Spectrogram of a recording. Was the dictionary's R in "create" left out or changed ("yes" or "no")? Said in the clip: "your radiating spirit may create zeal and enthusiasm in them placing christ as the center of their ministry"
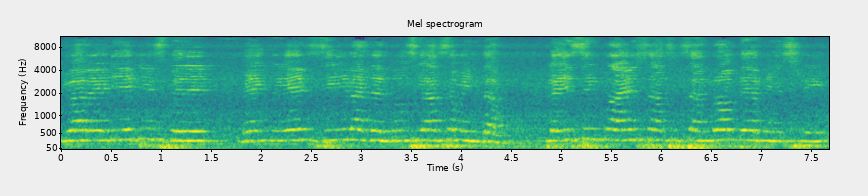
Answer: yes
